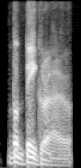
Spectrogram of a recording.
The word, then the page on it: Babygro: British English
